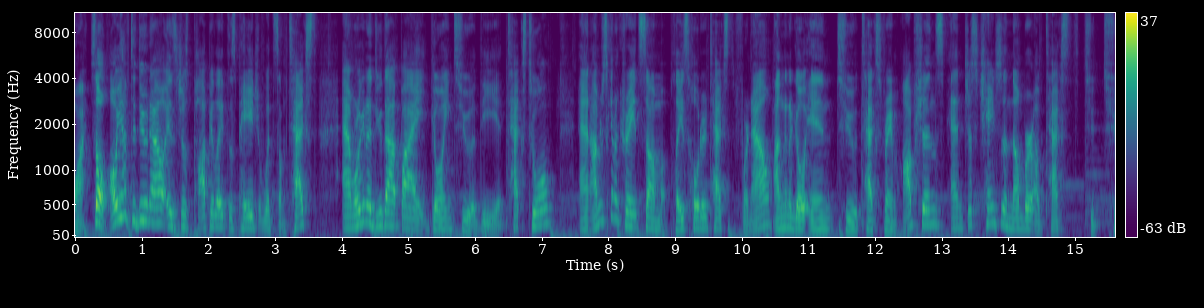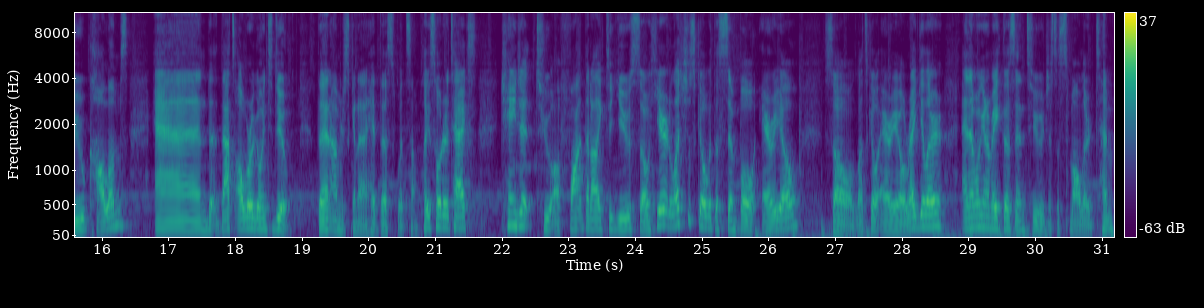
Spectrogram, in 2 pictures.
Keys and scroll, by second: 21.4 ctrl+a, 23.7-25.0 typing.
